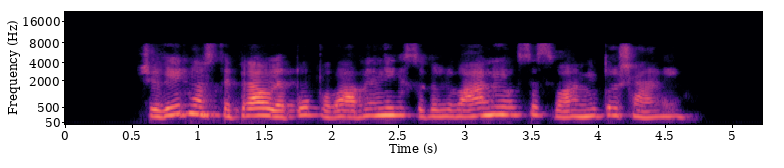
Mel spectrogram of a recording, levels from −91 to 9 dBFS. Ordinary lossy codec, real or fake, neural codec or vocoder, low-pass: none; fake; codec, 16 kHz, 2 kbps, FreqCodec, smaller model; none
